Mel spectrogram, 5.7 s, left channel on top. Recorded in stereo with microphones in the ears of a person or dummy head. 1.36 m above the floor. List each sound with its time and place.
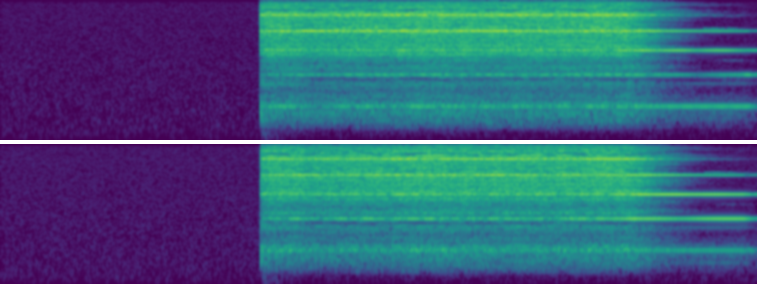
1.9 s a bell: 80° left, 1.9 m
